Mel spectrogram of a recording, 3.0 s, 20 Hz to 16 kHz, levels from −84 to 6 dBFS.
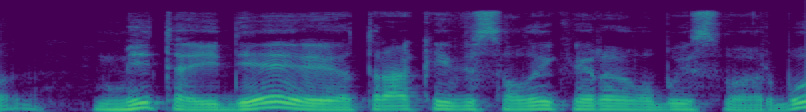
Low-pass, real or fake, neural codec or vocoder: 10.8 kHz; real; none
